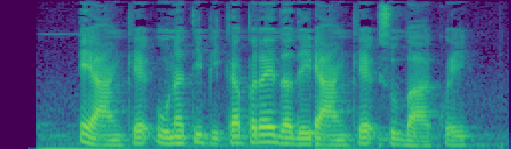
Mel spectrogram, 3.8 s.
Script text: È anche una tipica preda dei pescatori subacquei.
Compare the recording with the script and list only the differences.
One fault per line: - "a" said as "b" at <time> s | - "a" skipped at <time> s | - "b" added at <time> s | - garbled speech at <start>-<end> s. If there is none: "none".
- "pescatori" said as "anche" at 2.4 s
